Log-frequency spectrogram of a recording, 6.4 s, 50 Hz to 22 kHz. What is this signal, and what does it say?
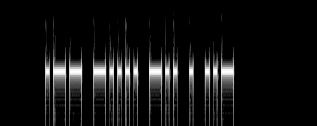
Morse code, heard as a keyed tone, about 15 wpm, 700 Hz. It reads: W6DEU
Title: USA Call Signs - 5 Characters - Repeated 3x - 15wpm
